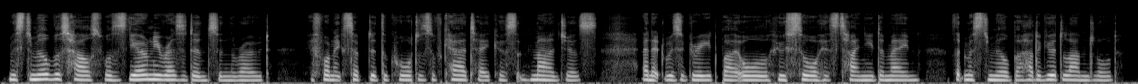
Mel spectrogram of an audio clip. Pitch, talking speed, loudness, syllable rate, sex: 200 Hz, 195 wpm, -18 LUFS, 5.8 syllables/s, female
